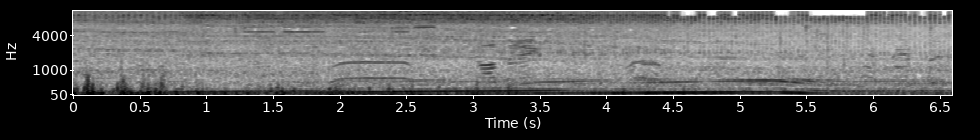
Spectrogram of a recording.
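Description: A motor vehicle's engine accelerating, its pitch rising slowly for several seconds and dropping suddenly near the end as at a gear change. It sits over a steady haze of wind and road noise.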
